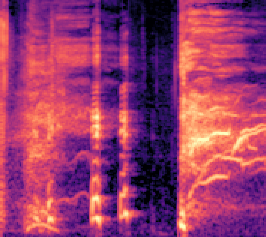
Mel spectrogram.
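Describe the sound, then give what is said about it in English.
A few breathy, laughing bursts and short vocal blips, then a pause before a loud, drawn-out buzzy fart sound with a rising, brassy tone that lasts nearly a second. “and then there's the trumpet sound.”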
